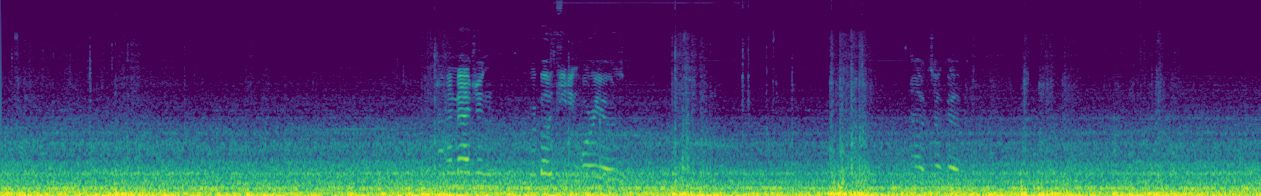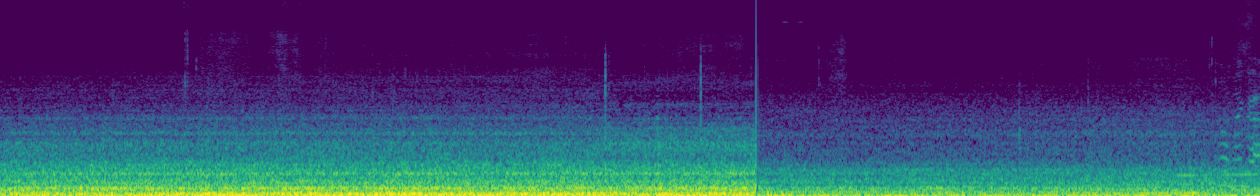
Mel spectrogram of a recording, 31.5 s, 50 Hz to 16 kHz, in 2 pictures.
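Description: Car engine and road rumble heard from inside the cabin while driving, steady and low, with the level dropping about 25 seconds in.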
